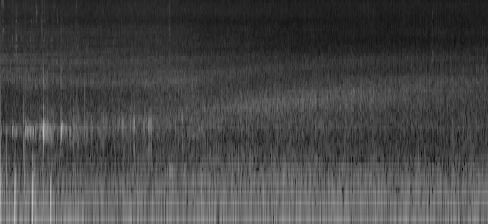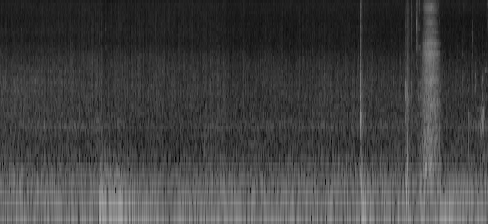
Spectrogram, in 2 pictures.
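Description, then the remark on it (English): Duvel, a Belgian golden strong ale, fizzes softly in a glass, a faint, steady crackling hiss of bubbles, with a few small clinks at the start and a brief louder rustle near the end. “I'm sure you can hear the effervescence whispering away in the glass there.”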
